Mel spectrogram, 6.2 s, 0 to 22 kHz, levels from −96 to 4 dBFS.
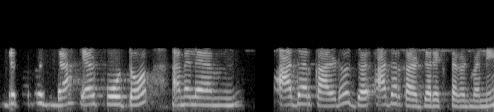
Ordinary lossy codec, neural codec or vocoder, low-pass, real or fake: none; none; 3.6 kHz; real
